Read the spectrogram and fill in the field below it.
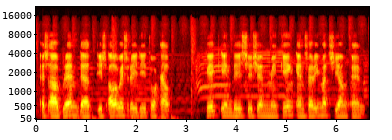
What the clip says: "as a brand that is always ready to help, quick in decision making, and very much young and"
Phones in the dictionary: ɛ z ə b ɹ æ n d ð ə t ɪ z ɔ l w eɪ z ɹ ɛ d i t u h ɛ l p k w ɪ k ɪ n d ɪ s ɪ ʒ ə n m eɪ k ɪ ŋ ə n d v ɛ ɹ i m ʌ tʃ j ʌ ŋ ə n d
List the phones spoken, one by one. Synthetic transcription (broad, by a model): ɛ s ə b ɹ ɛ n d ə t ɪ s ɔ l w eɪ s ɹ ɛ d i t u h ɛ l p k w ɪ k ɪ n d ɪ s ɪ s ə n m eɪ k ɪ ŋ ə n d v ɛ ɹ i m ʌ tʃ j ʌ ŋ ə n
